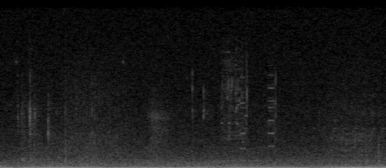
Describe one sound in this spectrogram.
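A dinosaur wades and splashes through shallow water.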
